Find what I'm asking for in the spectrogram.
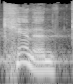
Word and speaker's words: Kenan: It's really the name Kenan, K-E-N-A-N. It's not like Cain.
